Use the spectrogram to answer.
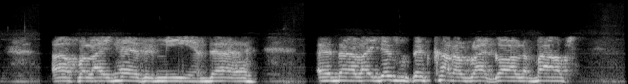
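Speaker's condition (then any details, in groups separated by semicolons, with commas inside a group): Cerebral palsy; since birth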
